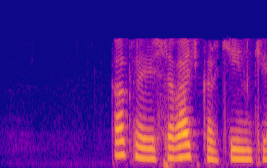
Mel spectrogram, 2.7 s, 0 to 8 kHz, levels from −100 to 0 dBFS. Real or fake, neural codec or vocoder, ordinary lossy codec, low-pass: real; none; AAC, 16 kbps; 7.2 kHz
